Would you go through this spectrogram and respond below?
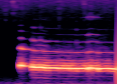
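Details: Woman with Tourette syndrome demonstrating a long vocal tic on purpose; she describes the urge as an itchy throat that the sound relieves, like scratching; vocal tic (Tourette syndrome).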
